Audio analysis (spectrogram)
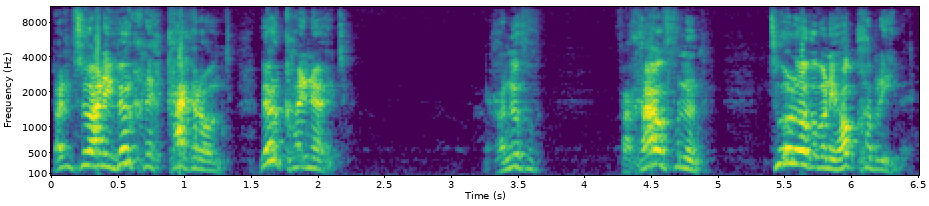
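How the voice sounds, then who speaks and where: A hot-headed Swiss village farmer in a dialect radio play. His voice is pitched high, very tense and sharp, and leaps about in pitch. He blusters and curses with bitter indignation. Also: lively intonation, moderate pace, exaggerated voice. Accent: Swiss German. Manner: blustering, exclamatory, cursing. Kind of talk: dialect radio drama acting.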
